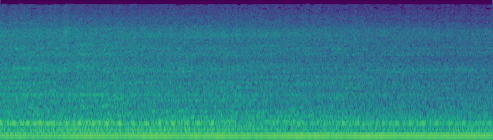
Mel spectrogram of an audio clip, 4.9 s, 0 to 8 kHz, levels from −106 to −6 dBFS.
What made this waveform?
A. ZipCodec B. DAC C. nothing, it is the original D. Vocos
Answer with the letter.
C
